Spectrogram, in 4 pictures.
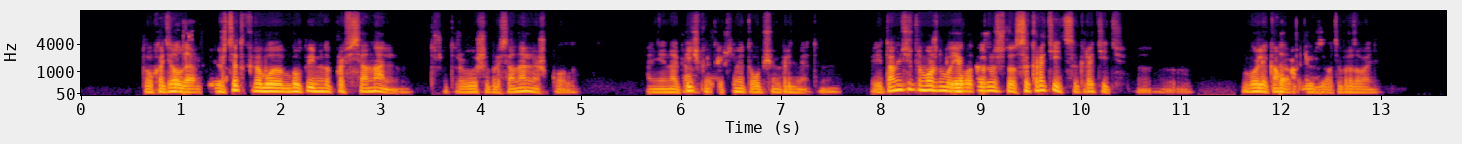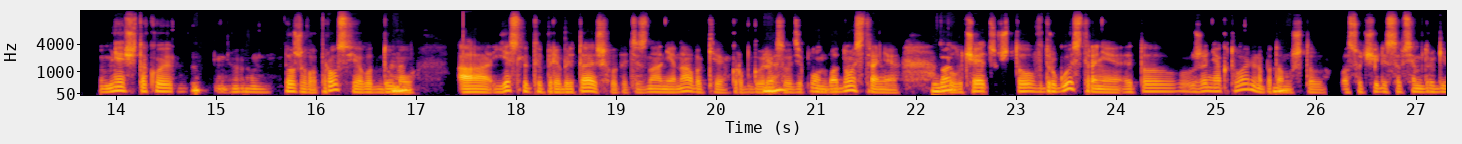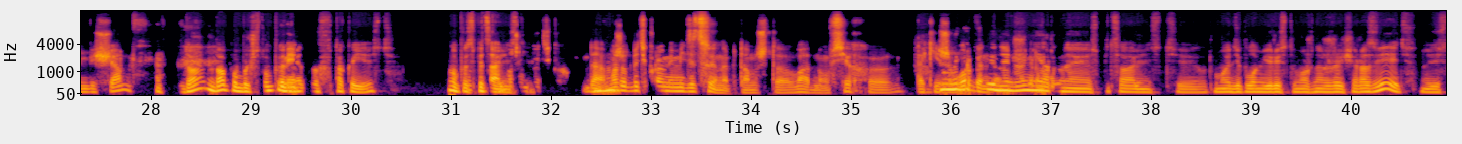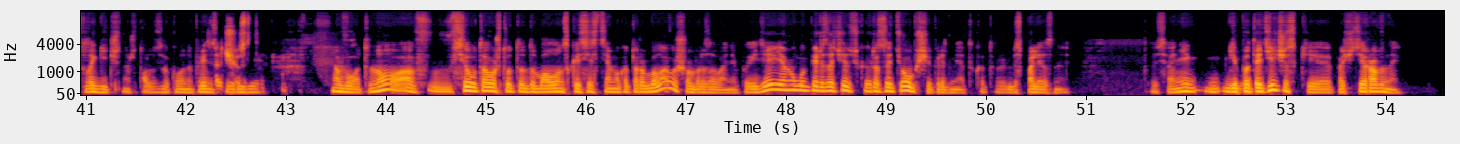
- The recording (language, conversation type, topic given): Russian, unstructured, Что важнее в школе: знания или навыки?
- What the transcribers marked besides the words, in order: tapping; chuckle; chuckle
